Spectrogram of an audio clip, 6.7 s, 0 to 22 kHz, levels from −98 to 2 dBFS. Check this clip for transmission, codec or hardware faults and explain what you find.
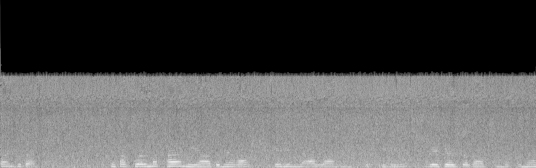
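No transmission, codec or hardware faults turn up anywhere in the speech. The top end stops around 12 kHz, as expected from a call codec such as Opus at a modest bitrate, and the room noise sits about 7 dB below the voice.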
